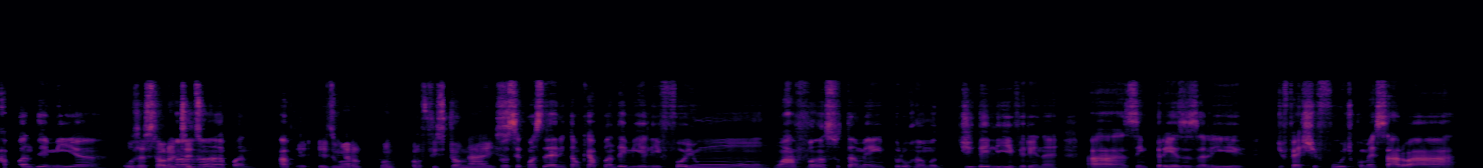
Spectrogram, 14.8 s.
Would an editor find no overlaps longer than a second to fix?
Yes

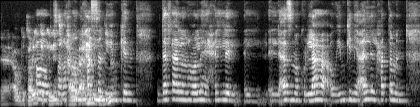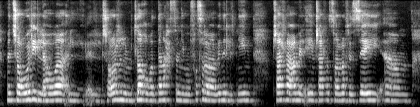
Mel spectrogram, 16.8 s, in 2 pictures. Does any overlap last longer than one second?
Yes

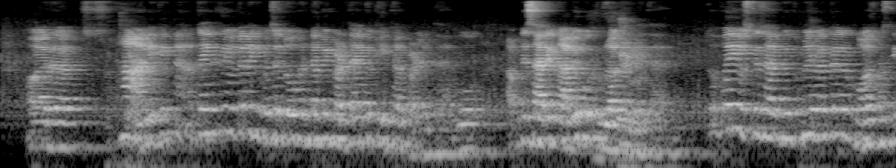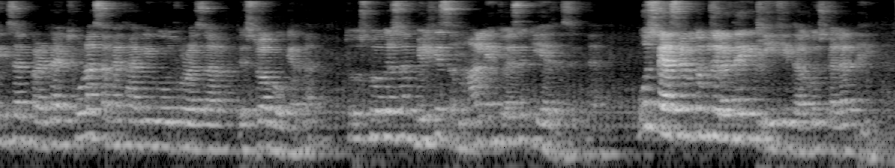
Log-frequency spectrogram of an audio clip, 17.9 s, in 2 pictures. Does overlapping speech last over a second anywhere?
No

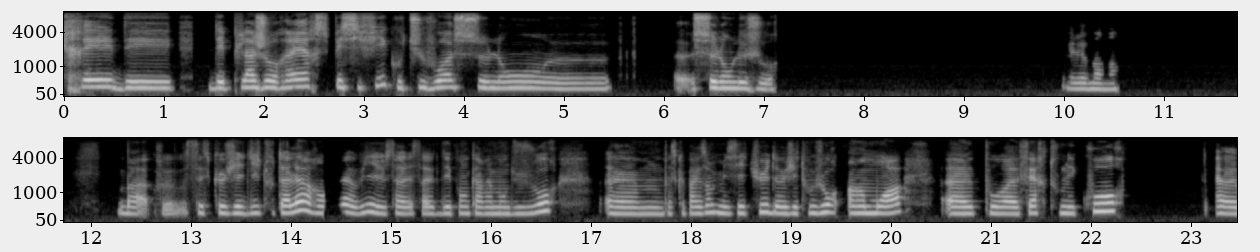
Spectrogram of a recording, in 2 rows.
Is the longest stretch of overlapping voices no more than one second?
Yes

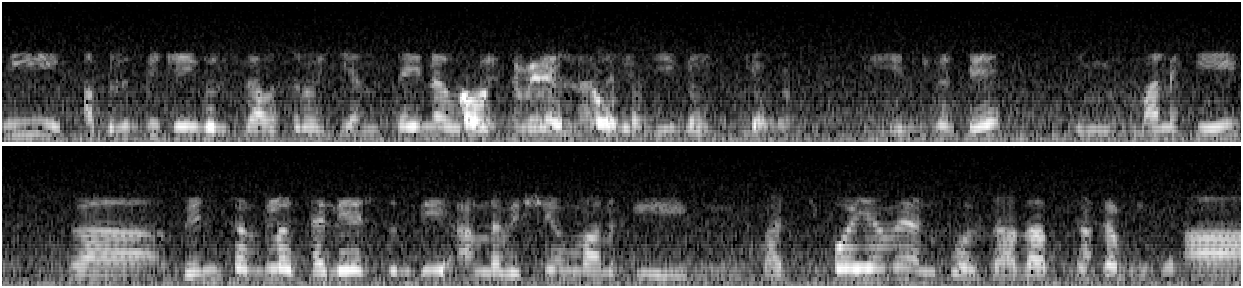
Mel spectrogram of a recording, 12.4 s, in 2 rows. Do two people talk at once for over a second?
Yes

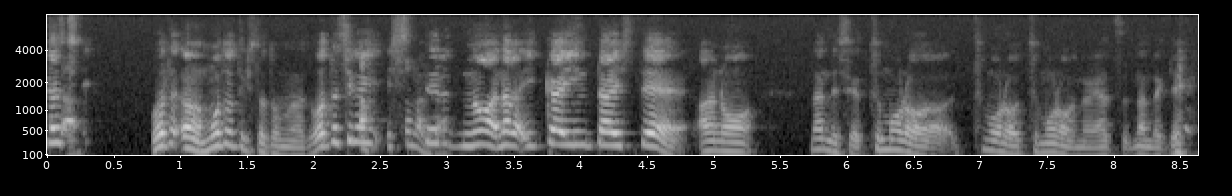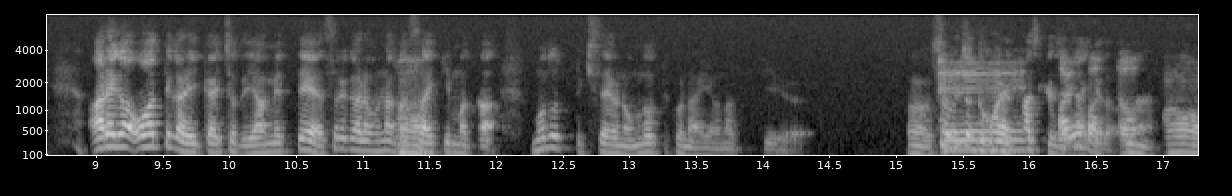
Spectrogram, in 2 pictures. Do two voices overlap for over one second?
Yes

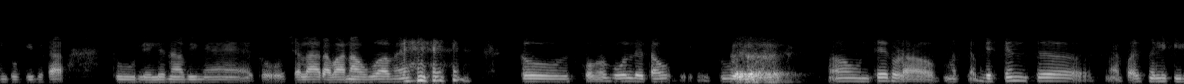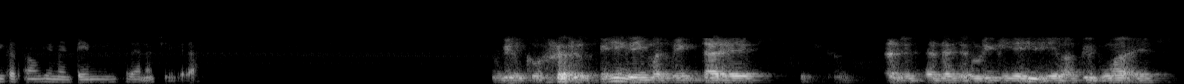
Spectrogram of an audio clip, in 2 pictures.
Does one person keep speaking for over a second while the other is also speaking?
No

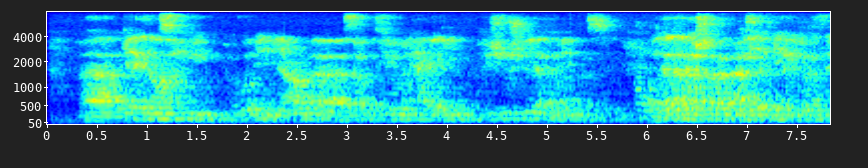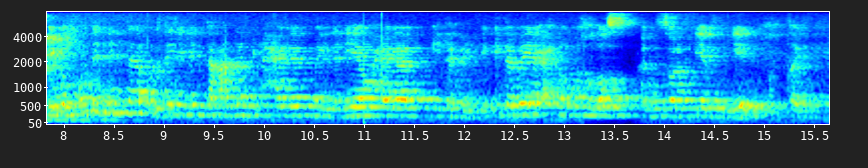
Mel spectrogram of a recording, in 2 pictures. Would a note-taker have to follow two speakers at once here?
Yes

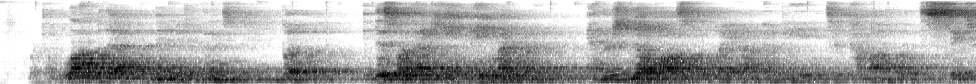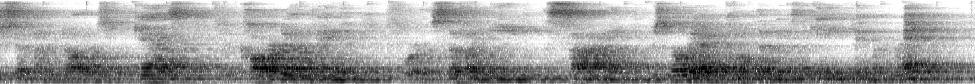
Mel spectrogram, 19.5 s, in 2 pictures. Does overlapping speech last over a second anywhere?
No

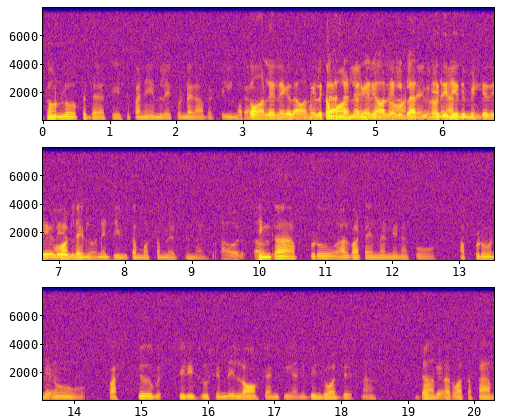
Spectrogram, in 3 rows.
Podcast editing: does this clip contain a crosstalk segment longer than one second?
Yes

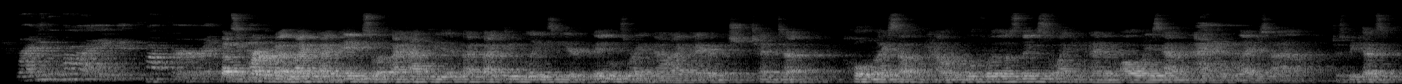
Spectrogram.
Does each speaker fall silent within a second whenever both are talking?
Yes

